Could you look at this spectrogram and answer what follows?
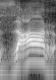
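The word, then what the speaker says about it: czar: जार कौन होते हैं? ये लगभग राजा महाराजा जैसे लोग होते हैं रशिया के अंदर, उनको जार बोला जाता है। वैसे सी जार होता है लेकिन सी साइलेंट होता है, ये इंडियन आईटी इंडस्ट्री में।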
